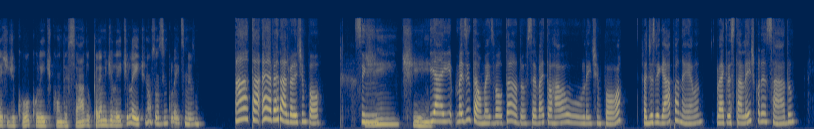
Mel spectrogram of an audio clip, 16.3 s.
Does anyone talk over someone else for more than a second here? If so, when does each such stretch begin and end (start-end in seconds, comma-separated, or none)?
none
